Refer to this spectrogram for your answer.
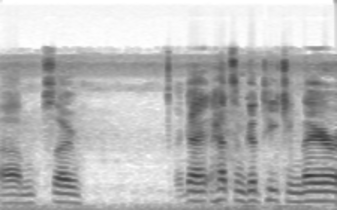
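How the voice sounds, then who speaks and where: Moderately paced male speech amid audible room echo and noticeable background noise. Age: 50s. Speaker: DIY car maintenance youtuber. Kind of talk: tutorial. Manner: casual, hesitant with fillers.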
